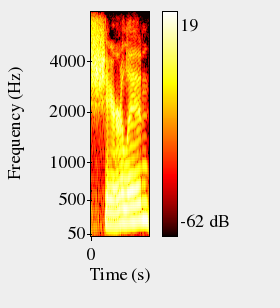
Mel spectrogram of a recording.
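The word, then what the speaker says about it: Cherilyn: My name is Sherilyn Decker and it's spelled C-H-E-R. So it sounds like share, like, will you share, you know, that blueberry muffin with me?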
